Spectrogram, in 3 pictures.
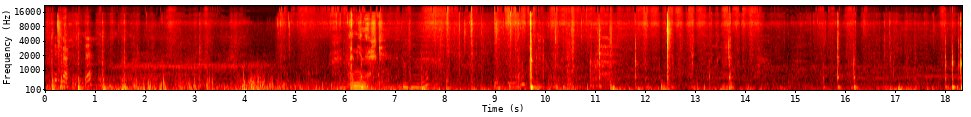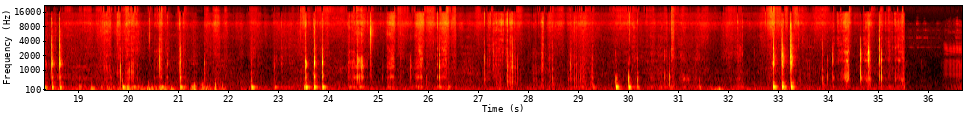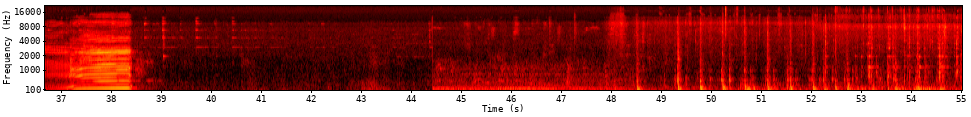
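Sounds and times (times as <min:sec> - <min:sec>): irregular knocks and taps: 0:17.9 - 0:18.8, 0:22.4 - 0:24.0, 0:28.8 - 0:31.5, 0:32.8 - 0:35.5, 0:48.5 - 0:55.0
cow mooing: 0:36.4 - 0:38.5.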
